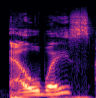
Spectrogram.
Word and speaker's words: Elwes: Stars Cary Elwes. I think Elwes is how you pronounce that. I'm getting some nods from Marcus. Marcus is like, yep.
